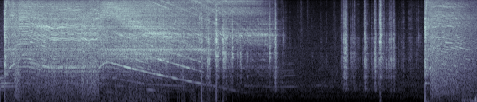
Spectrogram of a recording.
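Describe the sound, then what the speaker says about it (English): A saw cuts small knife fittings out of a piece of metal with a loud, close, high scraping rasp. Strokes run steadily for several seconds, break off into a short pause and a few scattered knocks, then the cutting resumes. "it's time to cut out the fittings from the piece of metal"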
